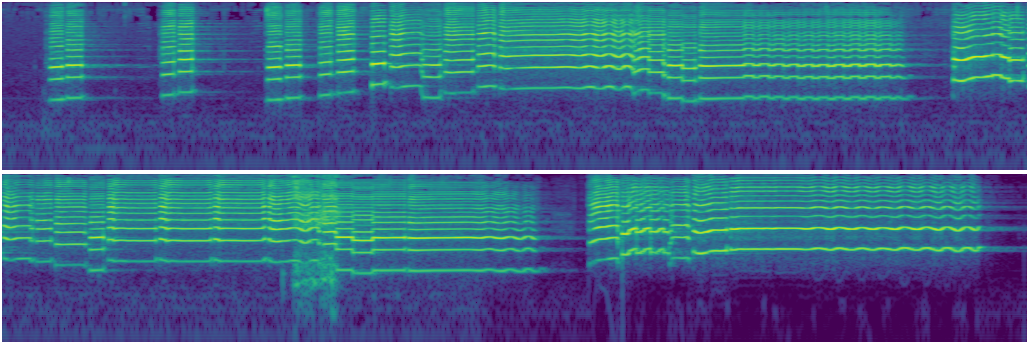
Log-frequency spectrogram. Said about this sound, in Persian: اولین ساکسفونی که صداش رو میشنویم ساکسوفون سوپرانینو هست که زیرترین صدا رو توی خانواده ساکسوفون ها داره میشنویم صدای ساکسوفون سوپرانینو رو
